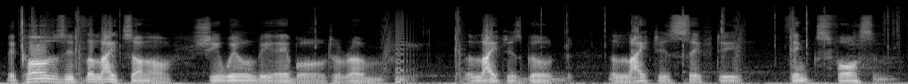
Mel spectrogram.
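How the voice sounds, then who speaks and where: This is a synthetic male voice that sounds plainly robotic. It sits very low and moves at an unhurried, even pace, reading each donation message in the same flat, machine-made way. A faint hiss runs beneath it. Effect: robotic text-to-speech voice.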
